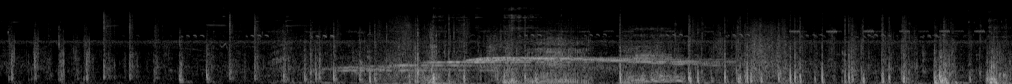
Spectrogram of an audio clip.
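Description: Horse hooves clip-clop steadily while riding in the Western video game Red Dead Redemption, a close rhythmic beat with a brief whinny partway through, under faint background game sounds.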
